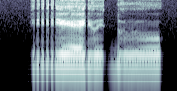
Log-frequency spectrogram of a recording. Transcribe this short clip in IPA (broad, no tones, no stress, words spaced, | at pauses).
rʲɛɾʲʊɪ̯ ɠɯʊ̯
